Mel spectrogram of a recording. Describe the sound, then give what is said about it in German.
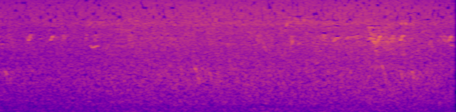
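A waterfall rushes down a rock face into a large pool, seen through tree branches, in a steady, dense roar that holds even throughout, with faint bird chirps flickering high above the wash of water. No one speaks. “Bis du durch die Äste einen wunderschönen Wasserfall sehen kannst.”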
